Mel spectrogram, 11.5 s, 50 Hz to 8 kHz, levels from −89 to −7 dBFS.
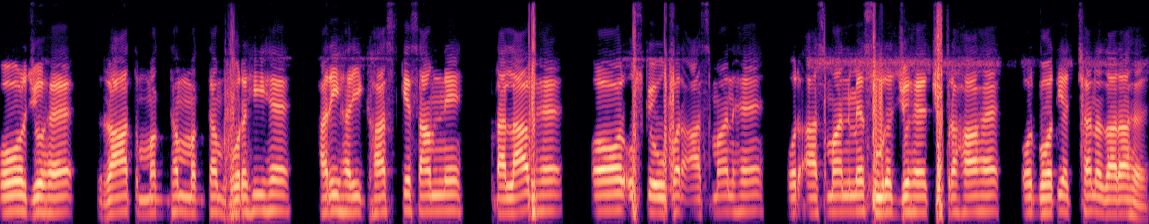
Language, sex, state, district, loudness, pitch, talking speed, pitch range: Hindi, male, Uttar Pradesh, Jyotiba Phule Nagar, -17 LUFS, 160 Hz, 190 wpm, 155-165 Hz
